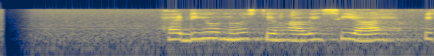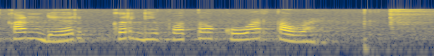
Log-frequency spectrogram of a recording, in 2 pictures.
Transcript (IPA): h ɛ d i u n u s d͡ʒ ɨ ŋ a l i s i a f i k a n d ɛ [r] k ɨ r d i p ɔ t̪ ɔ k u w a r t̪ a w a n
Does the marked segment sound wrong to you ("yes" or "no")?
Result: no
